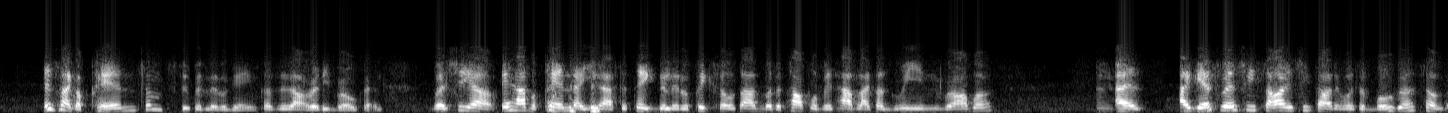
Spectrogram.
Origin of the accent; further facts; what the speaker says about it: Trinidad & Tobago; I'm from Trinidad.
